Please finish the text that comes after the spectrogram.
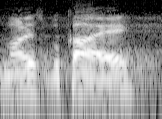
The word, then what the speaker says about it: Maurice Bucaille: and a scholar of Quran Dr moris buk pronounced as moris bukai right doctor do matter okay uh he's a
